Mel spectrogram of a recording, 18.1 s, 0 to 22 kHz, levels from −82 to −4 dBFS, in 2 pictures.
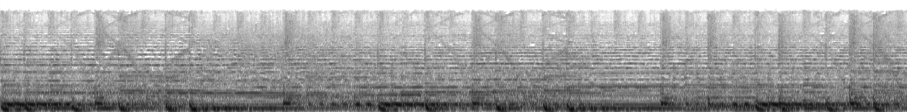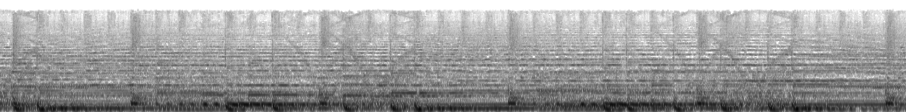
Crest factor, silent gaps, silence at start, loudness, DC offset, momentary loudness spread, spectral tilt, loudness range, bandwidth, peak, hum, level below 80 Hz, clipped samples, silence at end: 14 dB; none; 0 s; -19 LUFS; under 0.1%; 6 LU; -6.5 dB/octave; 1 LU; 16 kHz; -2 dBFS; none; -26 dBFS; under 0.1%; 0 s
